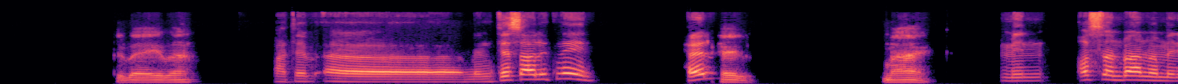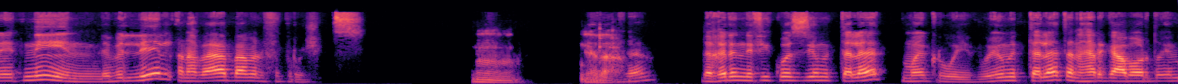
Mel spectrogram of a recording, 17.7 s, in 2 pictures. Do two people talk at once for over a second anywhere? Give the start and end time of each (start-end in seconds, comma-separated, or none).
none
